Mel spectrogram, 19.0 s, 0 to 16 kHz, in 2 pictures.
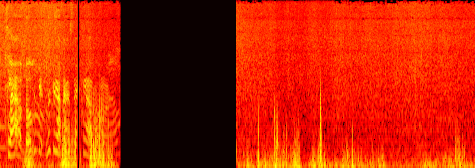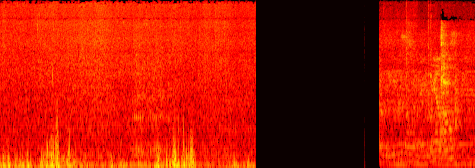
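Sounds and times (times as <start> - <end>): wind buffeting microphone: 0.0 - 2.4, 4.8 - 14.6.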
